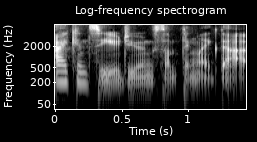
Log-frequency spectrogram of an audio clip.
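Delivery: low, fast, cutting whisper. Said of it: "And Danny says".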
